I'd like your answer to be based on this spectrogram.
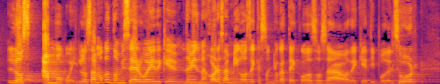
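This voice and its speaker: An animated voice rushes along at a very fast pace with hardly any pauses, over noticeable background noise. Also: woman, fairly high pitch for a woman. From northern Mexico, Torreón. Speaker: podcast host. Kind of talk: casual chat.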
